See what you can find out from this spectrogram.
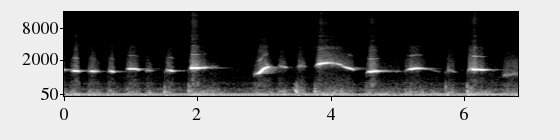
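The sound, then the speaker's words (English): A person whistles a song tune for a guessing game, a string of short clear notes and a few sliding phrases rising and falling in a melody, with no talking over it. “You want to play a game real quick where we whistle tunes back and forth to each other and I try to guess what you're whistling?”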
